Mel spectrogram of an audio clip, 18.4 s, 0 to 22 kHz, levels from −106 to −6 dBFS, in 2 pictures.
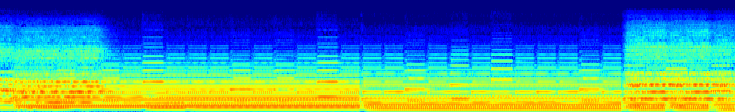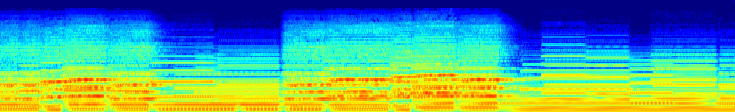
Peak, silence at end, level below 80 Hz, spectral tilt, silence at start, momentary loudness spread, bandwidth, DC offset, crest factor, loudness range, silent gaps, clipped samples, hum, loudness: -10 dBFS; 0 s; -52 dBFS; -8 dB/octave; 0 s; 8 LU; 11 kHz; under 0.1%; 16 dB; 5 LU; none; under 0.1%; none; -27 LUFS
